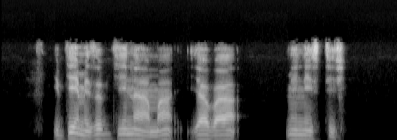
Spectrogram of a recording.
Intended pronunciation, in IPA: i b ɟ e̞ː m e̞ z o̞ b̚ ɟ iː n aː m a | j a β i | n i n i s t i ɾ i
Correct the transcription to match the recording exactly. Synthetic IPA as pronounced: i b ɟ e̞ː m e̞ z o̞ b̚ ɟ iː n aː m a | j a β a | m i n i s t i ɾ i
